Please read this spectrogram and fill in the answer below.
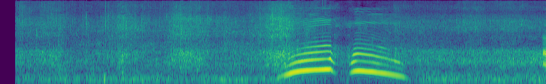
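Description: Wind buffeting the microphone and choppy lake water around a small sailboat, a steady rushing noise. A little after two seconds in, a voice calls out twice, each call rising and then falling in pitch.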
